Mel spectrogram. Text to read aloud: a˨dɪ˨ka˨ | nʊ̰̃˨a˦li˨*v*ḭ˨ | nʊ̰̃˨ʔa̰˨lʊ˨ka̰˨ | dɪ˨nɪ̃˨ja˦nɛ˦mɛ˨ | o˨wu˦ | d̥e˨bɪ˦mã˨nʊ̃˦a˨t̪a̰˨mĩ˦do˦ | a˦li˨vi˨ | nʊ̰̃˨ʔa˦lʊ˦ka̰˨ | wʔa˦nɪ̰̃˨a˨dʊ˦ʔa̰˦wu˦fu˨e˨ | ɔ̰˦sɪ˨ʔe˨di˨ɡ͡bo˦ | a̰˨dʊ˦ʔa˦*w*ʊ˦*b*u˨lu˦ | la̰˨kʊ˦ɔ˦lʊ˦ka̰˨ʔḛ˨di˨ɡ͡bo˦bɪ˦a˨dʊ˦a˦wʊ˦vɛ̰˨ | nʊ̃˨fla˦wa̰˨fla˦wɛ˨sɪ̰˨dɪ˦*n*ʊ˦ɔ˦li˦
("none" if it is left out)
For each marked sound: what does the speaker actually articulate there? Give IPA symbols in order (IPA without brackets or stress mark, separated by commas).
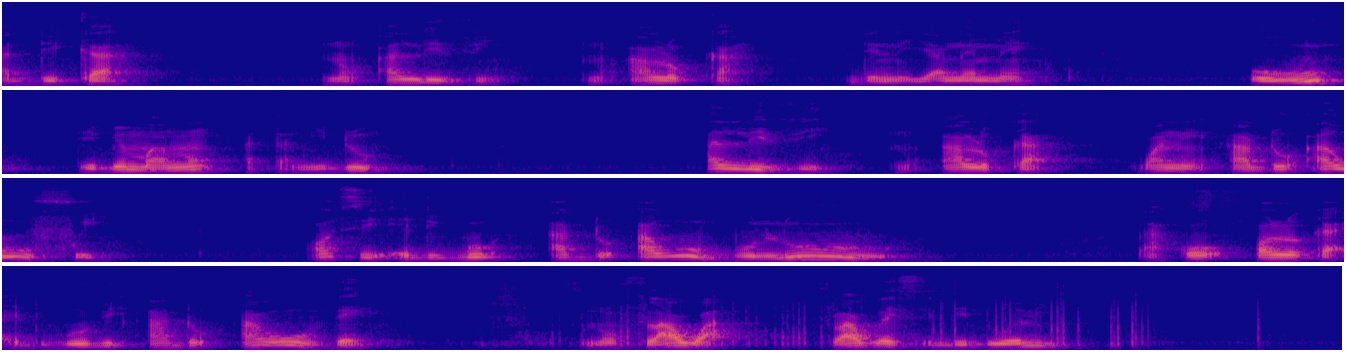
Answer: v, w, b, d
